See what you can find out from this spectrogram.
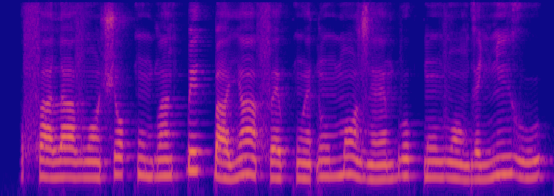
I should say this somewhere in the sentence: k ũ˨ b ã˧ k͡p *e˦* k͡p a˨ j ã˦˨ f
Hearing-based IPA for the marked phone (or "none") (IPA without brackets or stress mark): e˦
